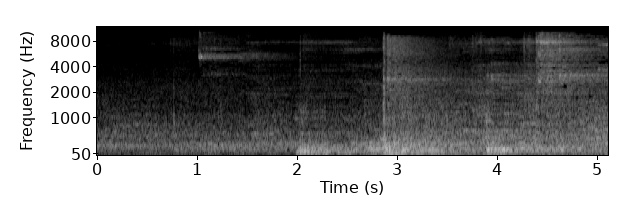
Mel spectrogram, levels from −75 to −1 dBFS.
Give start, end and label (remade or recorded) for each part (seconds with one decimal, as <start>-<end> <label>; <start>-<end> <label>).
0.0-1.5 recorded; 1.5-2.6 remade; 2.6-3.8 recorded; 3.8-4.4 remade; 4.4-5.1 recorded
